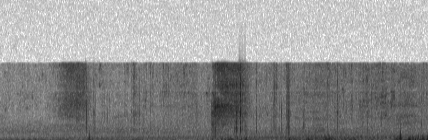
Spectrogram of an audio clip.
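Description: A car engine running steadily, a low hum with a fixed pitch. From about two seconds in, footsteps and rubbing on the phone's microphone join it.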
